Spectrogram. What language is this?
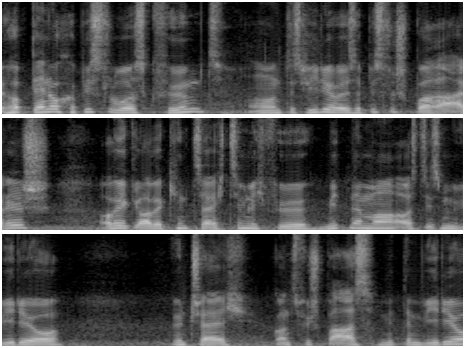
German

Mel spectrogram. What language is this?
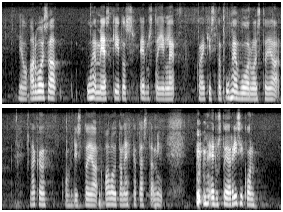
Finnish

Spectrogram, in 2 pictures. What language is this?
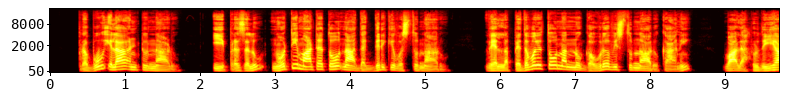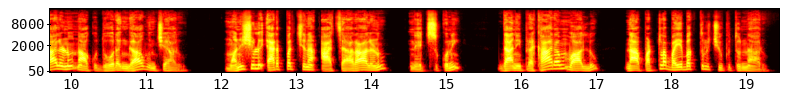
Telugu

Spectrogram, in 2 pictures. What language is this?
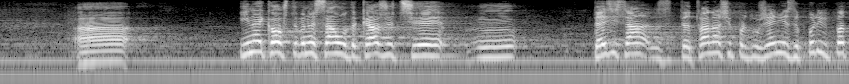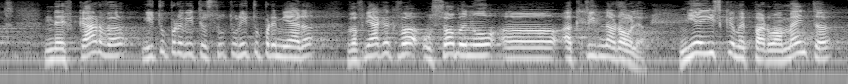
Bulgarian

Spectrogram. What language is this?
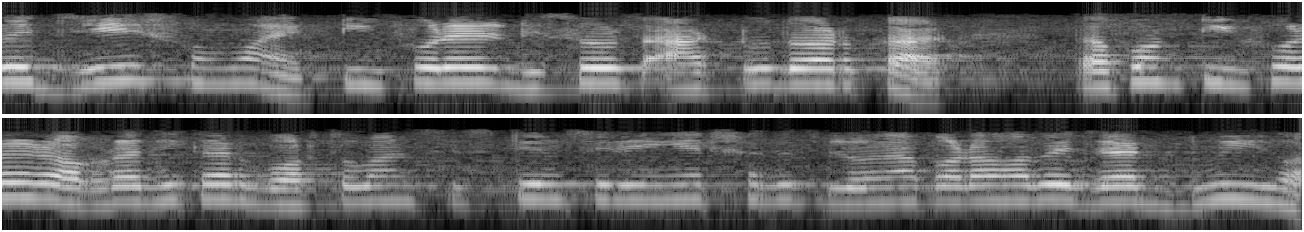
Bangla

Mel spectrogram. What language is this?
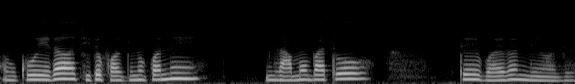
Nepali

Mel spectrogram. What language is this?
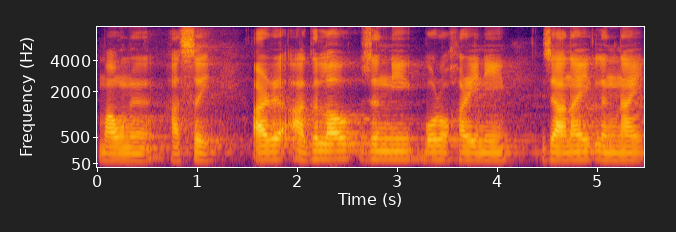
Bodo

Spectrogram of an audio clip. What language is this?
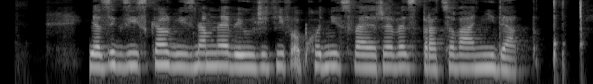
Czech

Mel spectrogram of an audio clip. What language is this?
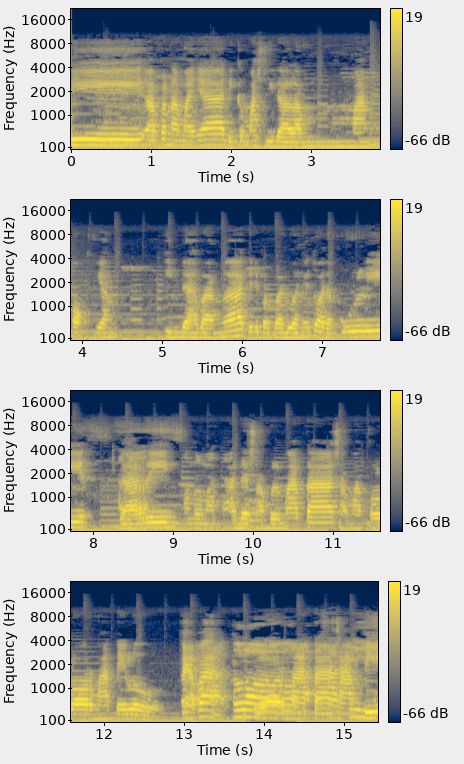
Indonesian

